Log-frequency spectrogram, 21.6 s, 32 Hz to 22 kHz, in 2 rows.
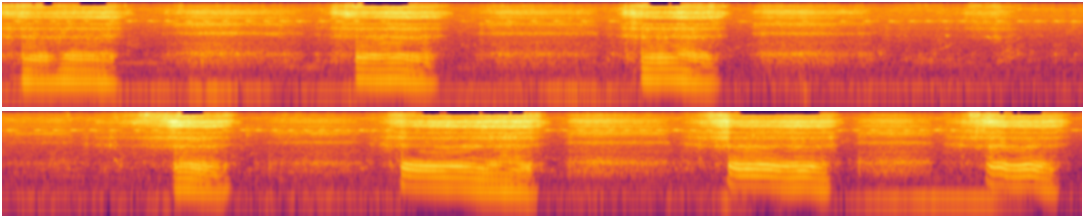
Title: Sleeping Girl Snoring (NGR) Part 1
